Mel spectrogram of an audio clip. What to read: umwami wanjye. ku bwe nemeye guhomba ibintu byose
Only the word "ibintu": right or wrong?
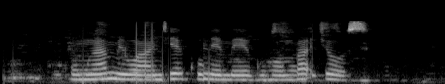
wrong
